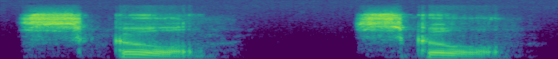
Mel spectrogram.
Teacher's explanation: And then you get the initial letter S, is unvoiced, and then you get the unvoiced K sound. And so you have to put S, K together to say school, school.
